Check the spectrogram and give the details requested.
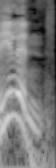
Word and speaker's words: Whelan: guess, set up by Daniel. How do you say that? Whelan? Daniel Whelan? Whelan.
